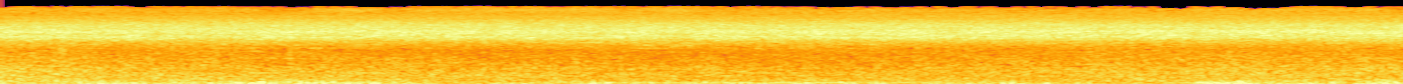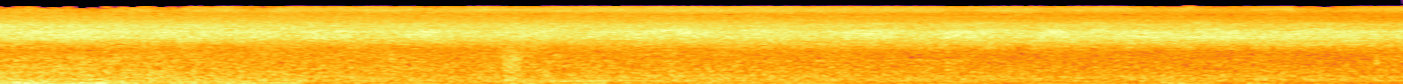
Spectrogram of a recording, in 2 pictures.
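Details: Summer cicada chorus on a forest trail in Seoul, Korea, a dense, unbroken, high-pitched buzzing hiss that holds steady throughout, with soft low rustling in the first half and one brief tick near the end.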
